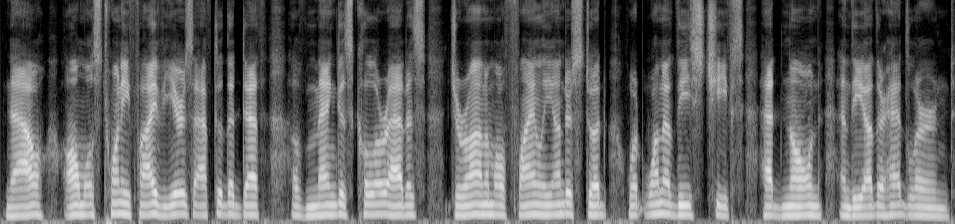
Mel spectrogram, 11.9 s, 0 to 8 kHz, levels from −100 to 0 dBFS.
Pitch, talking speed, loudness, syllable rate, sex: 125 Hz, 130 wpm, -18 LUFS, 4.2 syllables/s, male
